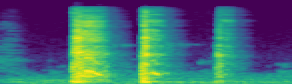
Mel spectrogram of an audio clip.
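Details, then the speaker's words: Three short, harsh, acted coughs in a quiet room, from a Hindi comedy sketch in which a man has a cough, hoarseness and headache. "तबीयत ठीक है तेरी? इतना खांसे जा रहा है, दवाई लिया तूने?"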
